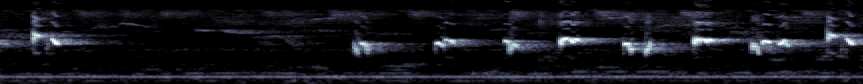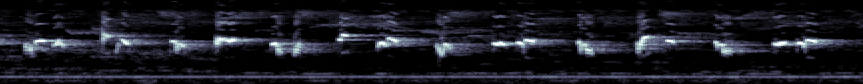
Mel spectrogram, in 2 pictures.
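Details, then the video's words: Yellow-vented bulbul from Jombang delivering ropelan song, a style differing from the ordinary bulbul song: after a brief pause, a long rapid run of clear downslurred chirps that steadily quickens into a dense rattling series, with no other sounds. "burung dgn suara ropelan yang berbeda dari trucuk pada umumnya"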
